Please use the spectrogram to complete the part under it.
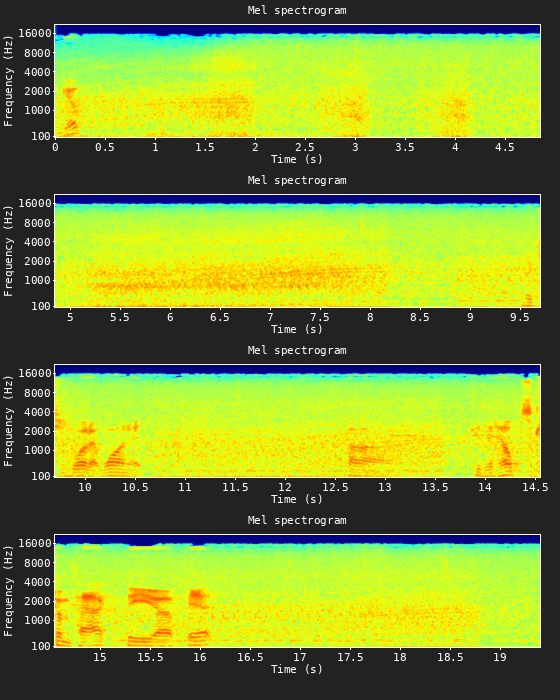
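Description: A tractor engine rumbles steadily as the tractor drives along.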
